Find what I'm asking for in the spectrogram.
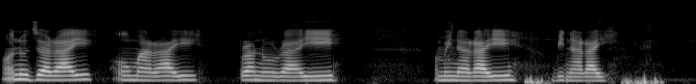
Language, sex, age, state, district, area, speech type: Nepali, female, 30-45, West Bengal, Jalpaiguri, urban, spontaneous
